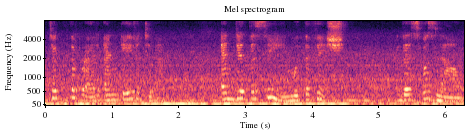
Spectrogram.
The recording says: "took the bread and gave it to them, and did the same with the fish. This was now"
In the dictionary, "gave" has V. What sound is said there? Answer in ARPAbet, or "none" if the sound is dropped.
V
